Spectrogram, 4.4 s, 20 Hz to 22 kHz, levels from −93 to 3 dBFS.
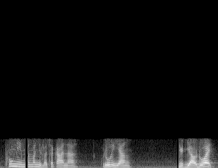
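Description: Packet loss filled with silence chops the speech at 0.50–0.56 s and 3.54–3.58 s. The 60 ms and 40 ms holes fit whole 20 ms packets and show as flat waveform gaps and blank spectrogram columns, with hard edges.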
